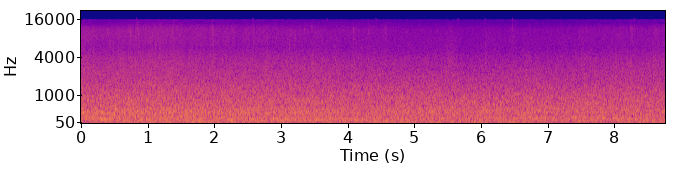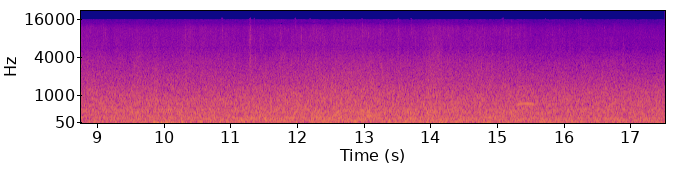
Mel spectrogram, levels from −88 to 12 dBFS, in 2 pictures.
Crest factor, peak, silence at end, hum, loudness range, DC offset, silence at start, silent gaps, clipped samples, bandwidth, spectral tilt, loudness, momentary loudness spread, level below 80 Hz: 14 dB; -8 dBFS; 0 s; none; 2 LU; under 0.1%; 0 s; none; under 0.1%; 16 kHz; -5 dB/octave; -23 LUFS; 3 LU; -32 dBFS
